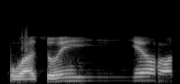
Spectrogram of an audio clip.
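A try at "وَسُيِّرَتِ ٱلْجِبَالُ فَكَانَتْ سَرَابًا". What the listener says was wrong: Jangan dipanjangkan, tasdid saja. Wa suyyiratil jibalu fakanat saraba.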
